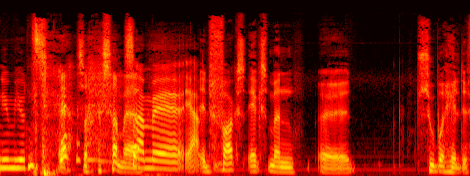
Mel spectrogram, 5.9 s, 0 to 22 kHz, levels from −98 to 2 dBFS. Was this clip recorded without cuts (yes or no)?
yes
